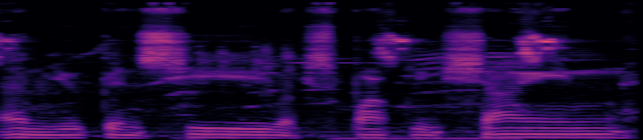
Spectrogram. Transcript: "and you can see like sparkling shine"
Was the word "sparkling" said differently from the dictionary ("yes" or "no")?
no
